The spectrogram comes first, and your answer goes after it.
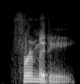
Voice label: "furmety", American

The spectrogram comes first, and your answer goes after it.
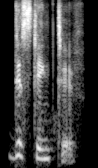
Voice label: "distinctive", Indian

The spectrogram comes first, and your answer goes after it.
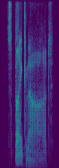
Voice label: "spikenard", British

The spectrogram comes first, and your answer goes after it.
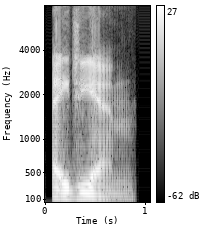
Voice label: "AGM", British

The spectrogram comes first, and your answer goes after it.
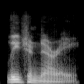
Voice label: "legionary", American

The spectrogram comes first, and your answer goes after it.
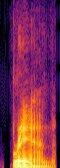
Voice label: "bran", American

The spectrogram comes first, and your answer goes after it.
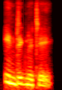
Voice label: "indignity", Indian

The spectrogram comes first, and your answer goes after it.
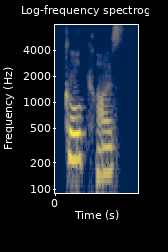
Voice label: "kolkhoz", Indian

